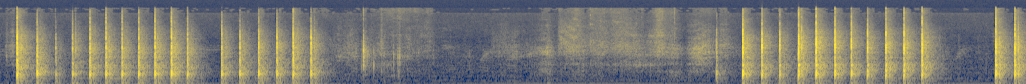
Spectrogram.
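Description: Electric hand mixer's beaters knocking rapidly against a plastic mixing bowl as cream cheese and sugar are blended. The knocks come about eight a second in three bursts of one to two seconds, with a lull of about four seconds in the middle.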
